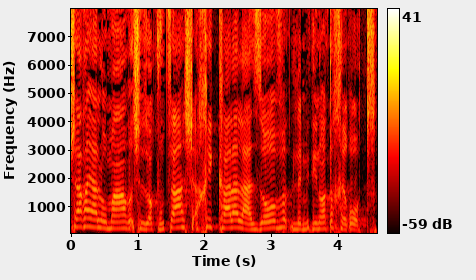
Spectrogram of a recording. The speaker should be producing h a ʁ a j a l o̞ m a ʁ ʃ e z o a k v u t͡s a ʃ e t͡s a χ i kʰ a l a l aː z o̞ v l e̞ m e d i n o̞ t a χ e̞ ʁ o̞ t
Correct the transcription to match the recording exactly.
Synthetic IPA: ʃ a ʁ a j a l o̞ m a ʁ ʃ e z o a k v u t͡s a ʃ e a χ i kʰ a l a l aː z o̞ v l e̞ m e d i n o̞ t a χ e̞ ʁ o̞ t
